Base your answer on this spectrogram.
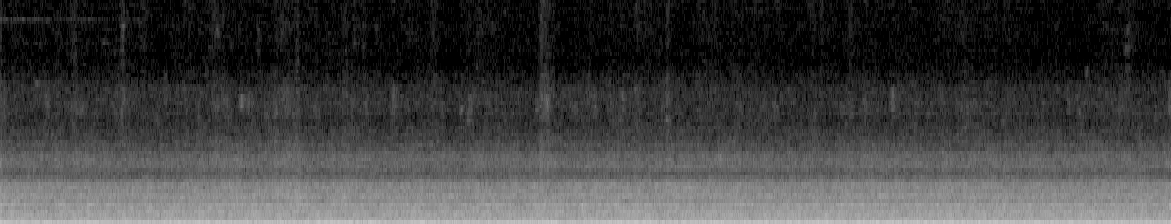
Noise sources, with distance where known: large-sounding engine

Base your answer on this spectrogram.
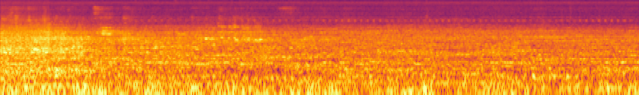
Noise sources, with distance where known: person or small group talking, far

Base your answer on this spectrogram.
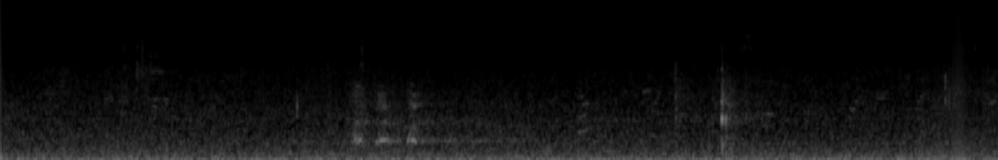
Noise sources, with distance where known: dog barking or whining, far

